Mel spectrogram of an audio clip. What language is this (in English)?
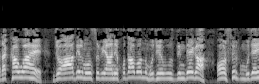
Urdu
